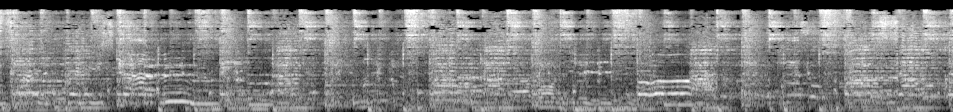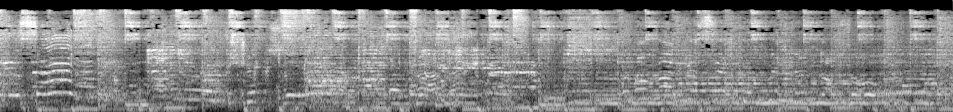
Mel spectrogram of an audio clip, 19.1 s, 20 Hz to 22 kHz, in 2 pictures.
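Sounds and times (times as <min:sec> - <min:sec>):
person singing: 0:00.0 - 0:03.7, 0:04.4 - 0:19.0
live soul band playing: 0:00.0 - 0:19.0.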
